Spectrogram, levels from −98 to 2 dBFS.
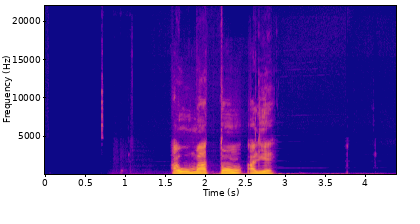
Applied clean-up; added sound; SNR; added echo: neural mask model DeepFilterNet 3.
